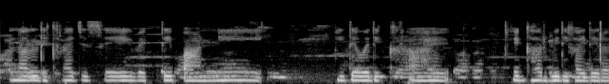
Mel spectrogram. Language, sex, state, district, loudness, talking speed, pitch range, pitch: Hindi, female, Bihar, East Champaran, -19 LUFS, 195 wpm, 180-195 Hz, 185 Hz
